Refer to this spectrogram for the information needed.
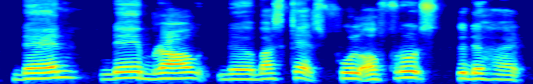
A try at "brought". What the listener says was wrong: Okay, ini mudah saja, tak ada OU ni, anggap je O. Brought. Anggap je O saja.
